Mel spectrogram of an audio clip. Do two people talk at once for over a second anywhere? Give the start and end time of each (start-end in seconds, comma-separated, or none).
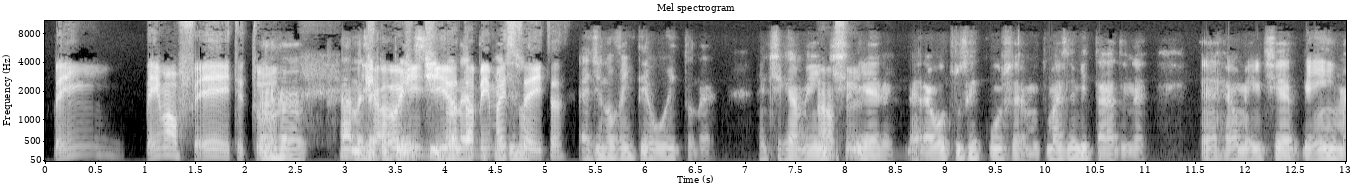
3.1-4.9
